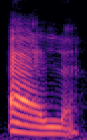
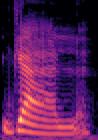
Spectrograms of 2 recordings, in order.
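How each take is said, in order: First: The word starts with a glottal stop. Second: The word starts with a g sound. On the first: This is the form used in Lebanon and Egyptian cities. "it's pronounced as an a" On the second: This is the form used where qaf becomes g. "the qaf is pronounced as a g sound"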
